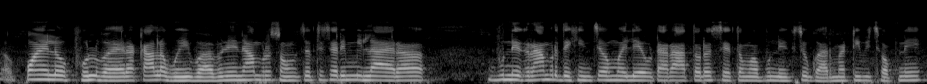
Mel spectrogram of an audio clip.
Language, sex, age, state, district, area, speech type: Nepali, female, 45-60, West Bengal, Darjeeling, rural, spontaneous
